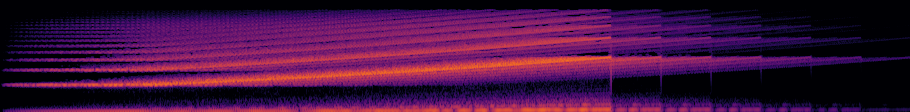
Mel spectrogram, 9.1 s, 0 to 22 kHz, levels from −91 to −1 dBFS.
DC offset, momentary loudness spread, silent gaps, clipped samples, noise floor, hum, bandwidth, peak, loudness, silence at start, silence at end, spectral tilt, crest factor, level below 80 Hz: under 0.1%; 19 LU; none; under 0.1%; -71 dBFS; none; 16 kHz; -16 dBFS; -29 LUFS; 0.1 s; 1.5 s; 1.5 dB/octave; 18 dB; -46 dBFS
